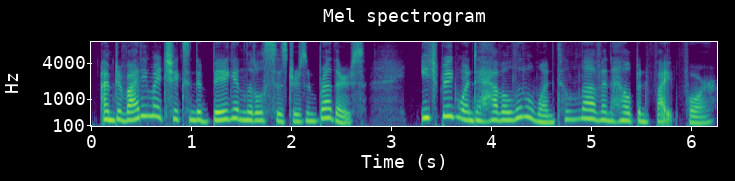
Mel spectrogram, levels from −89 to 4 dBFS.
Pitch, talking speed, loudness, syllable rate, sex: 240 Hz, 250 wpm, -18 LUFS, 6.4 syllables/s, female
